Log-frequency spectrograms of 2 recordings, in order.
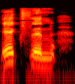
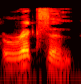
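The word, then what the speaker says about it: Rickson: a real head CU he pronounced it Hixon not rickon and and you you could always tell the difference between a guy who's trying to sound clever and a guy who actually knows what he's talking about by how they pronounce the r now it is the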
